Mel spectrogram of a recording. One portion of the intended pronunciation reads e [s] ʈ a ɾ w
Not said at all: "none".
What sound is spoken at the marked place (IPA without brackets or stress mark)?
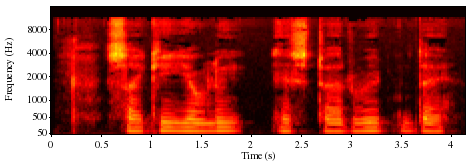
s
